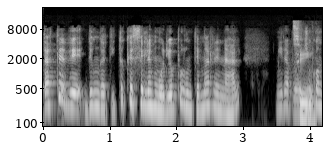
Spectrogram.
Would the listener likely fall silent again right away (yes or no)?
yes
